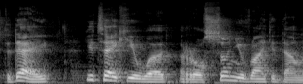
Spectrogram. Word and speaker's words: rosso: So in Italian, red is pronounced rosso, rosso.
